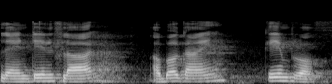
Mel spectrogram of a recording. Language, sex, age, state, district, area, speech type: Goan Konkani, male, 18-30, Goa, Pernem, rural, spontaneous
